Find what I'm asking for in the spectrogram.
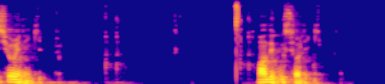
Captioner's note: Clic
